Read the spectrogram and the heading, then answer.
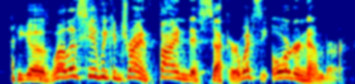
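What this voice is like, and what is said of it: Old-timey general-like voice. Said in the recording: “He was such an odd personality... like almost like an old timey general... That's actually a better impersonation.”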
